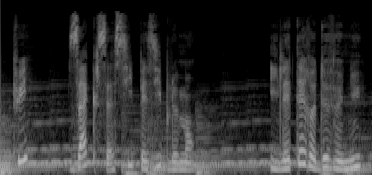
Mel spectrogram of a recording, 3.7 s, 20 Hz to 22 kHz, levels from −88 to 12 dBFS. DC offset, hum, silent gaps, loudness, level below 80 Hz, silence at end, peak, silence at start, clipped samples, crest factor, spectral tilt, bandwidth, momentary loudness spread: under 0.1%; none; none; -26 LUFS; -46 dBFS; 0 s; -8 dBFS; 0 s; under 0.1%; 18 dB; -5 dB/octave; 16 kHz; 11 LU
